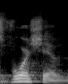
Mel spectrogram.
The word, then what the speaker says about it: Borshchev: Because he was like Borshchev. Borshchev is like how Paul Felder was pronouncing it. – Yeah, it's Borshchev, though.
